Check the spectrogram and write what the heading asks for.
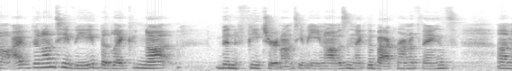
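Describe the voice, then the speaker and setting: A young woman in her twenties talks casually to her camera, giggling and filling her speech with "like" and swear words. Her voice is bright and forward. The room around her rings with noticeable echo. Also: fairly low pitch. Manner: chatty, giggly, peppered with "like" and swearing. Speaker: vlogger. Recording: echoey room.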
